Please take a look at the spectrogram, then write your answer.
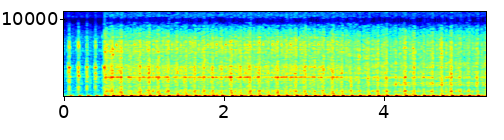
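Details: Mio Sporty scooter idling after replacing the loose pulley collar that was causing knocking: steady, even pulse of about three beats a second with no knocking from the CVT pulley; runs smooth.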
